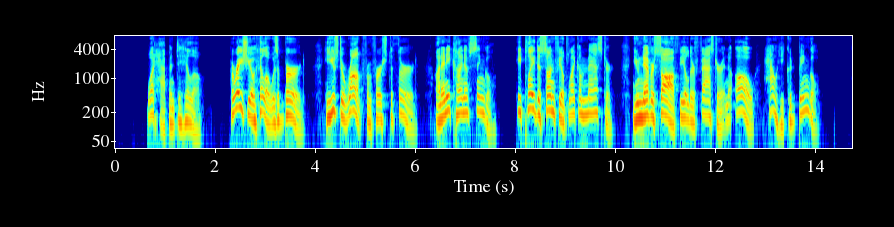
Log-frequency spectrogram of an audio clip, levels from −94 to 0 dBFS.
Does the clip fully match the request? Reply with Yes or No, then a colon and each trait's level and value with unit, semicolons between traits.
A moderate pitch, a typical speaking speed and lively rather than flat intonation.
Yes: medium, 170 Hz; average, 170 wpm; wide, 6.7 semitones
